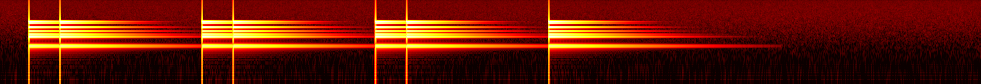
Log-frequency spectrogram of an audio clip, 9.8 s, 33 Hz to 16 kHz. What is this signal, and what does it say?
Ship's bell, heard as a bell. 7. Seven half-hours of the watch have passed.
